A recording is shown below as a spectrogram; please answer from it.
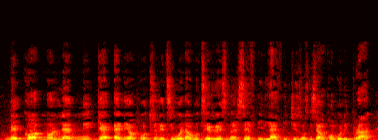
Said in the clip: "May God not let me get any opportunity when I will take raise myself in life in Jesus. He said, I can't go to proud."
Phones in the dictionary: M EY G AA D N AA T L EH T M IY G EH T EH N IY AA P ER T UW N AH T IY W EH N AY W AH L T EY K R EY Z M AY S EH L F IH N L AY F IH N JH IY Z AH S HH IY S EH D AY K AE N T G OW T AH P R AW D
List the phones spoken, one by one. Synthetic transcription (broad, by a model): M EY G AA D N AA T L EH T M IY G EH T EH N IY AA P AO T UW N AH T IY W EH N AY W AH L T EY K R EY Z M AY S EH L F IH N L AY F IH N JH IY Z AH S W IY S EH AY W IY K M G OW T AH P R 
